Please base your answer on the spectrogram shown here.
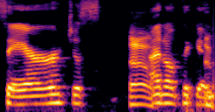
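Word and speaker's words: SARE: And just for clarification, I'm I think the e tends to be silent, so I've always heard it pronounced sir.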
